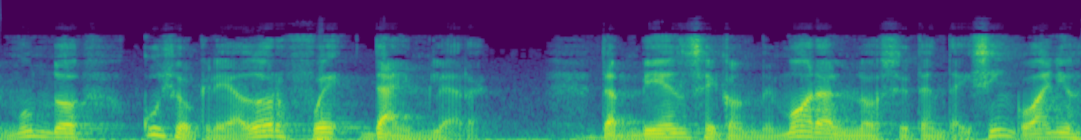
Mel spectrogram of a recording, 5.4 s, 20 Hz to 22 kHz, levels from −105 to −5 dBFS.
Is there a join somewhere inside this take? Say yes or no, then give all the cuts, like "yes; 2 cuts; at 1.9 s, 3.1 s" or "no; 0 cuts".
no; 0 cuts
